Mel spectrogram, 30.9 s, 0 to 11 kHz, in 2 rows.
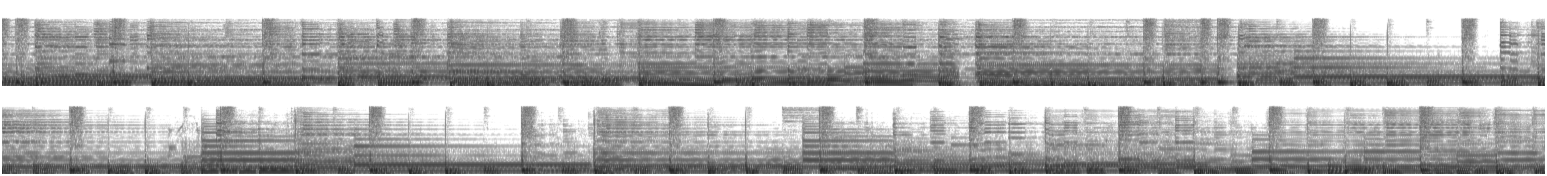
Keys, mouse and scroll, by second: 0.5 scroll down 1, 1.3 click, 2.6 l, 4.0 click, 5.9 scroll up 1, 8.2 click, 8.9 click, 9.9 l, 10.9 scroll up 2, 12.1 scroll down 1, 12.2 scroll up 1, 12.3 scroll down 1, 12.7 click, 12.8 scroll down 1, 13.0 click, 14.9 click, 16.1 click, 19.6 scroll up 1, 21.8 click, 23.1 click, 24.6 click, 24.7 click, 25.5 click, 27.1 scroll up 1, 29.8 scroll up 2.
